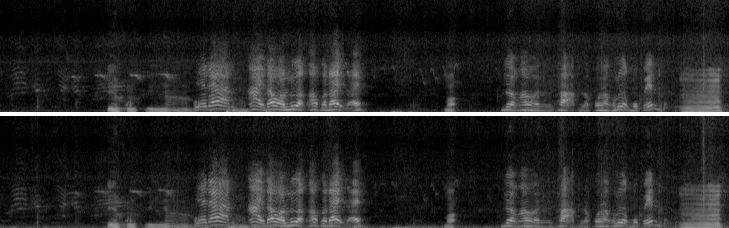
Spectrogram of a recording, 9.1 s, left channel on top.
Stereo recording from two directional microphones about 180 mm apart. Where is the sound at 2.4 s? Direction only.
50° right (ahead or behind).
